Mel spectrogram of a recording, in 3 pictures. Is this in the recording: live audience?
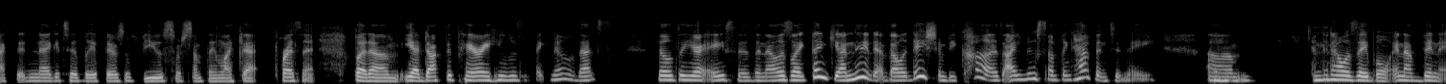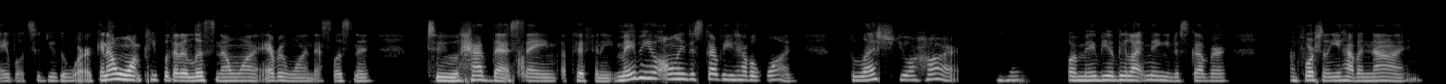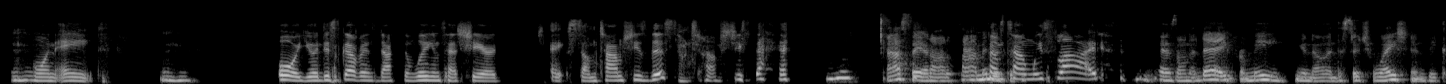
no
